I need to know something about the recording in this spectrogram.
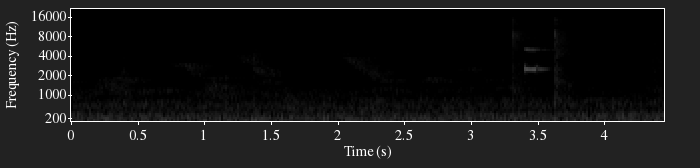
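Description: A short electronic beep framed by two sharp clicks about three seconds in, as an Xiaomi electric scooter is powered on and its dashboard lights up. Underneath is a low steady hum.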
